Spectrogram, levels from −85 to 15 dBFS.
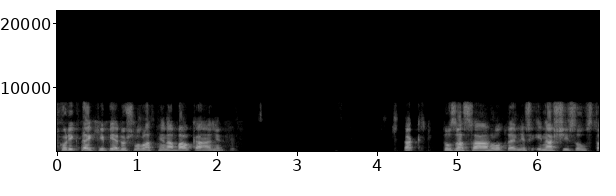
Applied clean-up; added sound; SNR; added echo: neural mask model DeepFilterNet 3.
